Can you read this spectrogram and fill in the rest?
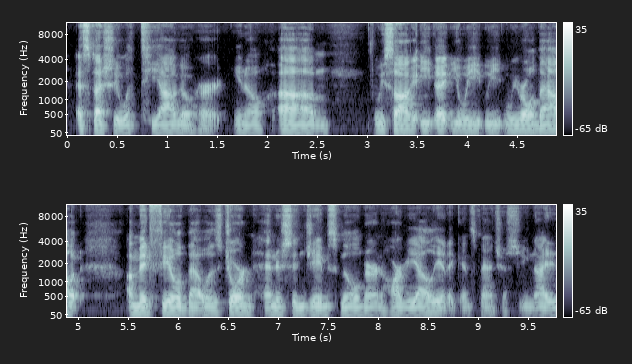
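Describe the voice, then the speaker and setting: A man's voice: medium pitch, creaky, fairly bright tone. A man giving opinionated, conversational football analysis in a casual podcast chat. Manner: opinionated, conversational, often checks in with "you know".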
